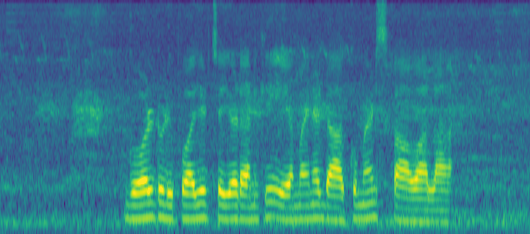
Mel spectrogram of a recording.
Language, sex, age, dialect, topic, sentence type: Telugu, male, 18-24, Utterandhra, banking, question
